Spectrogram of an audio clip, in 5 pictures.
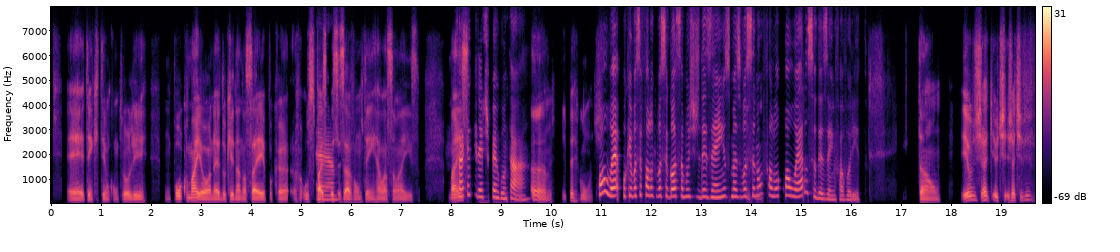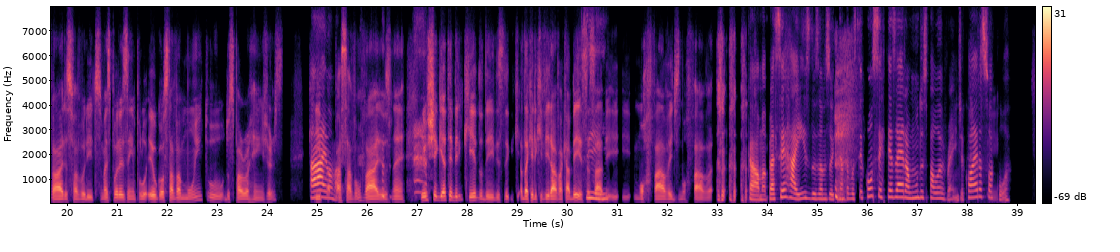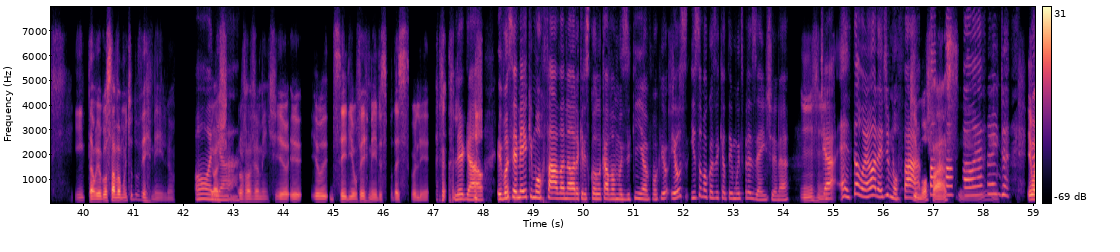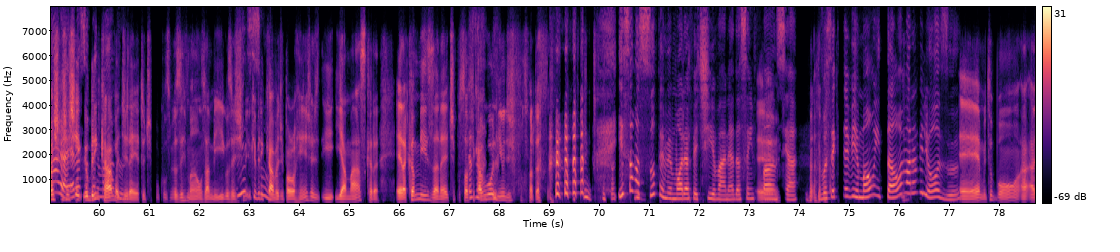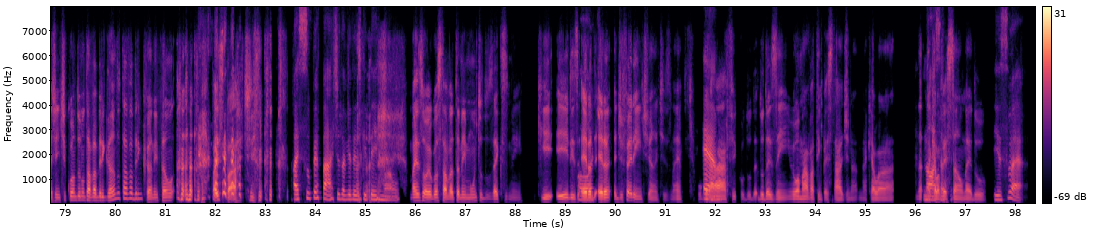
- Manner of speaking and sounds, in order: chuckle; laugh; laugh; laugh; tapping; other background noise; singing: "Po po power rangers"; laugh; laugh; unintelligible speech; laugh
- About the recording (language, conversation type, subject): Portuguese, podcast, Qual programa infantil da sua infância você lembra com mais saudade?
